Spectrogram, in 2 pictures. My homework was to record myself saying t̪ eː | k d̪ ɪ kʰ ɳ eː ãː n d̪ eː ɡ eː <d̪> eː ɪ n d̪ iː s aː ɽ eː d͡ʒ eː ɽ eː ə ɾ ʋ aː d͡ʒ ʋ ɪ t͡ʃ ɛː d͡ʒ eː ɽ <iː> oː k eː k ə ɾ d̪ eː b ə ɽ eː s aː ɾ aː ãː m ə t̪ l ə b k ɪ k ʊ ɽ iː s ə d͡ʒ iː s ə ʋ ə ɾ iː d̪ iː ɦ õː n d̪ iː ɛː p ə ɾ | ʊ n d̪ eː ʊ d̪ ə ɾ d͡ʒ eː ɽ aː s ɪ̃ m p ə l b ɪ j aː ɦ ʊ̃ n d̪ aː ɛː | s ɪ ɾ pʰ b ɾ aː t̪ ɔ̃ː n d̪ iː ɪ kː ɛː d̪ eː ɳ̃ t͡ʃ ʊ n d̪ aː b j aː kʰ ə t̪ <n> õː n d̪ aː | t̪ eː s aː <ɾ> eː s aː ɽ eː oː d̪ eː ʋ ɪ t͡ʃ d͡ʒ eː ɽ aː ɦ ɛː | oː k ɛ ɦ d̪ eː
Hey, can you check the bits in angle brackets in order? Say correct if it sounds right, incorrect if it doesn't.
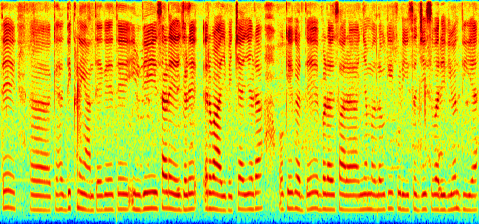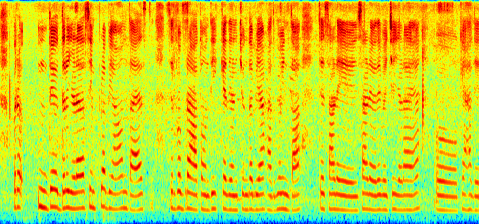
incorrect, incorrect, incorrect, incorrect

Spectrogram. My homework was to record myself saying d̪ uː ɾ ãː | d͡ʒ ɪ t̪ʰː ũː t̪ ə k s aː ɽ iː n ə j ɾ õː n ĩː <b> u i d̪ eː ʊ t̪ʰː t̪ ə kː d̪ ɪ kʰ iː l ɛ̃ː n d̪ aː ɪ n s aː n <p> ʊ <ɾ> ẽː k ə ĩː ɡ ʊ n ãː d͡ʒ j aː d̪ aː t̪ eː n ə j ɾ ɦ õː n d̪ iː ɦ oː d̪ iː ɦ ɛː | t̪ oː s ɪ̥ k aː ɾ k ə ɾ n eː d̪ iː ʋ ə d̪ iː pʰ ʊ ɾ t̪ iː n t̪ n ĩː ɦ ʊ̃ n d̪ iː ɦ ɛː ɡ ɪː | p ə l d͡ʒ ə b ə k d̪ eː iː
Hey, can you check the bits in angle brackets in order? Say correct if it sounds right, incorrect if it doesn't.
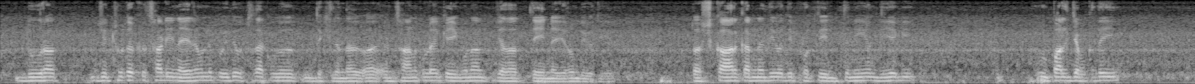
incorrect, incorrect, incorrect

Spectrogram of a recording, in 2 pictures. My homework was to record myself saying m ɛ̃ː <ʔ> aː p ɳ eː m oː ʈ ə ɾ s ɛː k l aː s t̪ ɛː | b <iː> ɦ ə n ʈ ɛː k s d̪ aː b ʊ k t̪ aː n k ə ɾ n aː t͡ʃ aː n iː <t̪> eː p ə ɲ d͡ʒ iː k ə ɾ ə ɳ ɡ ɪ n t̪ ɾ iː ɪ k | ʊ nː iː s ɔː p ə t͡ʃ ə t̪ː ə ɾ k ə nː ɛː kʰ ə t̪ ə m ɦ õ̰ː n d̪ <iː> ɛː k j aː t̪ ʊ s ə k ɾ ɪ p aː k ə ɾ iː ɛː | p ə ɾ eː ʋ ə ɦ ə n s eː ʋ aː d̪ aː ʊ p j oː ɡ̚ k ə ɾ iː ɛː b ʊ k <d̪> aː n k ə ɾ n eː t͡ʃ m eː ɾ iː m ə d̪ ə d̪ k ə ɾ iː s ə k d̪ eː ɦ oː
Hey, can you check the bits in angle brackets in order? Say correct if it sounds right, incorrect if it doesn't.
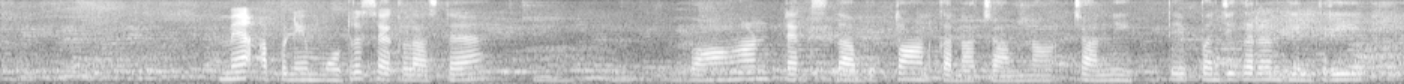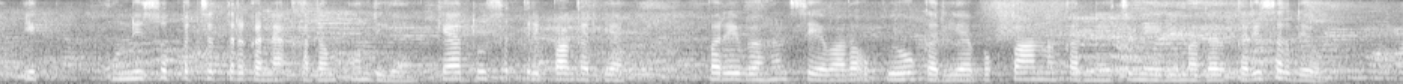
correct, incorrect, correct, correct, incorrect

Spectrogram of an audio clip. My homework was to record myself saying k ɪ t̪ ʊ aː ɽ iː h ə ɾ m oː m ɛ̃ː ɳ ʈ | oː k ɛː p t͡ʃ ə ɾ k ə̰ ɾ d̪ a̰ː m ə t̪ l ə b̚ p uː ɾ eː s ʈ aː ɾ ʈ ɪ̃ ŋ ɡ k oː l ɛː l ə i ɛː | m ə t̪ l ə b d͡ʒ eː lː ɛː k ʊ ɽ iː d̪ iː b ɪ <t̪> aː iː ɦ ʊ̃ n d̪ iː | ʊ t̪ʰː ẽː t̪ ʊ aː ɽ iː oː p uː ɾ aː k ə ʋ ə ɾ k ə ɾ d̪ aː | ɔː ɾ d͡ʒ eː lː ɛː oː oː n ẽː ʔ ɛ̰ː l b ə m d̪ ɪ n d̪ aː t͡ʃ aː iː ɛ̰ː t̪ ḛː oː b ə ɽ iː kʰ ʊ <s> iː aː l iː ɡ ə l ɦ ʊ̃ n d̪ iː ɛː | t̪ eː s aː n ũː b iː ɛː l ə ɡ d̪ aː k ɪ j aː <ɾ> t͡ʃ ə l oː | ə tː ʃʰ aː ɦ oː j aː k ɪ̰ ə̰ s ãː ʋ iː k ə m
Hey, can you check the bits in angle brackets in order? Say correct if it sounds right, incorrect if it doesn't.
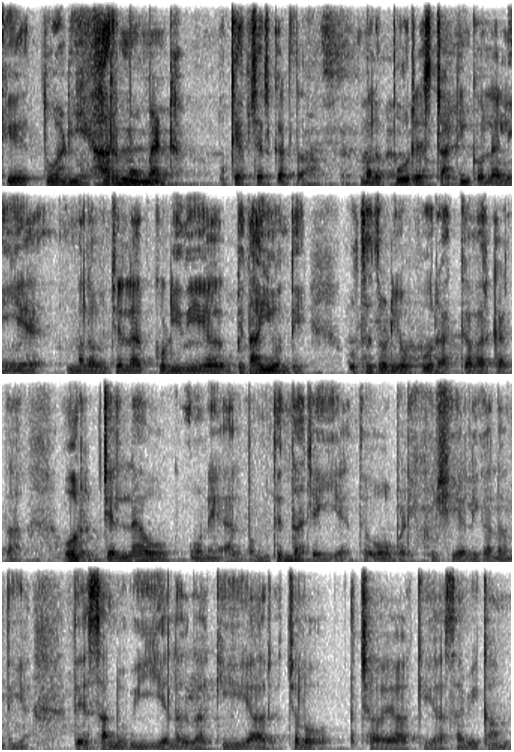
incorrect, incorrect, correct

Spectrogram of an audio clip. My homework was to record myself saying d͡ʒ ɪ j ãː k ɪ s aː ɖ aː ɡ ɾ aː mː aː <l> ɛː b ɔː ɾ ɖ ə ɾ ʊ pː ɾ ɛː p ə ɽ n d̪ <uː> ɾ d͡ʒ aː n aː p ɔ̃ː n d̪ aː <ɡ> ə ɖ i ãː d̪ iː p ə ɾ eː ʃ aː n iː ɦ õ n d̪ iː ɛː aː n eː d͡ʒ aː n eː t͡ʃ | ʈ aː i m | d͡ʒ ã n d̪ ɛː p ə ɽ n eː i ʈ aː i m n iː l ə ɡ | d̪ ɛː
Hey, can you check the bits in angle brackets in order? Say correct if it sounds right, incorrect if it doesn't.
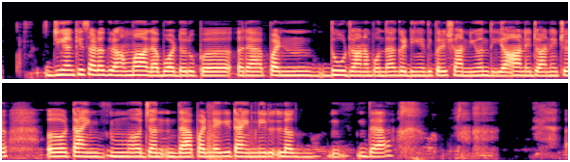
correct, correct, correct

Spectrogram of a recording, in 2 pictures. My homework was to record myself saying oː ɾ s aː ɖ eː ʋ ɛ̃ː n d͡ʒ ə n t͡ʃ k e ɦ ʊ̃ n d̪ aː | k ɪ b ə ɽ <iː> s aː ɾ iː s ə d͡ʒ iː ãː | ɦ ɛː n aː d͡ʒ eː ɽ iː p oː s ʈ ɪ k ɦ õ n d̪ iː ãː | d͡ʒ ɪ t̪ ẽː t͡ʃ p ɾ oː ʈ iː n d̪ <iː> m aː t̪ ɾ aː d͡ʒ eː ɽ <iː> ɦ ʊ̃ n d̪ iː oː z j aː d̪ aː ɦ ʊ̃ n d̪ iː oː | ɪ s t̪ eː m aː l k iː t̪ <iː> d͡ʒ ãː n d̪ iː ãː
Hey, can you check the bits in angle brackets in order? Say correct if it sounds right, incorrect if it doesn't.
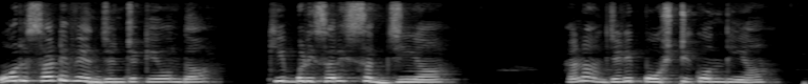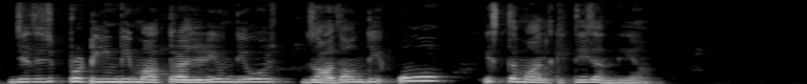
correct, correct, correct, correct

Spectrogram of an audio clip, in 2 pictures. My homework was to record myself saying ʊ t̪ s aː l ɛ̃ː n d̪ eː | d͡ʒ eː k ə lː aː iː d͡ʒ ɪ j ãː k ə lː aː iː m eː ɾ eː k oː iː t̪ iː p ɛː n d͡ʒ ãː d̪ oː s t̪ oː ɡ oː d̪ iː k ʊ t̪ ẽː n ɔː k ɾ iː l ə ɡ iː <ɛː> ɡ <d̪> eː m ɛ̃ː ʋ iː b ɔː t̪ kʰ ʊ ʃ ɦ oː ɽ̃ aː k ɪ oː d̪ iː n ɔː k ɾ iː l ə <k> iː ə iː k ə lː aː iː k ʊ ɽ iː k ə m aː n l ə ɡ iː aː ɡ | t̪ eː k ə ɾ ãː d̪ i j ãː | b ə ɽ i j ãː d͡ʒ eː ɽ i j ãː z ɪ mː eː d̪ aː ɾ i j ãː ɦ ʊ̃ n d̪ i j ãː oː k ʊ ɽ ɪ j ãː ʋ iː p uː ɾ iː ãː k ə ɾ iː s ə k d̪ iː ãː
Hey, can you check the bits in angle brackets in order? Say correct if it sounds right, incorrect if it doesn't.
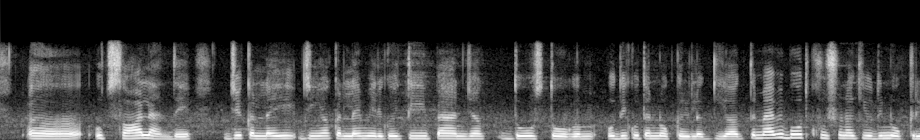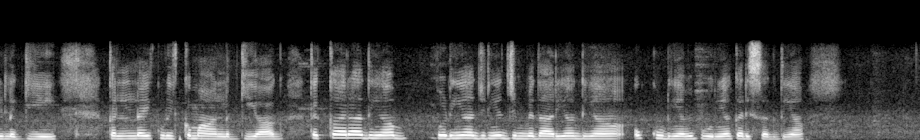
incorrect, incorrect, incorrect

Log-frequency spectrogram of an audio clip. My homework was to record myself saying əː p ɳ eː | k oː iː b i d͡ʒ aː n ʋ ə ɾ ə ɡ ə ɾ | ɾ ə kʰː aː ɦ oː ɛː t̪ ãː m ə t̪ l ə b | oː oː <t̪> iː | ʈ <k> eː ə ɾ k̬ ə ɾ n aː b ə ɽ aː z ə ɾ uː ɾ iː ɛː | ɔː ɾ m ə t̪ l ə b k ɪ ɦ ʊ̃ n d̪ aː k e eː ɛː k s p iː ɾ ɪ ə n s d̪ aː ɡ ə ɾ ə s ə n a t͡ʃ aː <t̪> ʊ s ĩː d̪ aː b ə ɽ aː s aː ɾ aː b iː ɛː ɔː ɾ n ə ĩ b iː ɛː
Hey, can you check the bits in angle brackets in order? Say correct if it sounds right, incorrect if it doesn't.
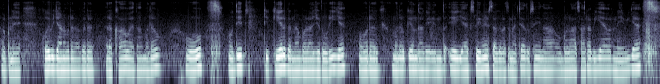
incorrect, correct, correct

